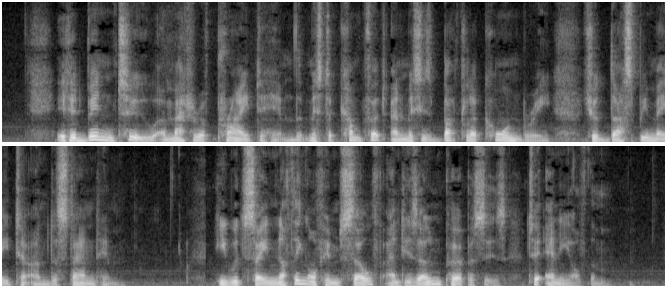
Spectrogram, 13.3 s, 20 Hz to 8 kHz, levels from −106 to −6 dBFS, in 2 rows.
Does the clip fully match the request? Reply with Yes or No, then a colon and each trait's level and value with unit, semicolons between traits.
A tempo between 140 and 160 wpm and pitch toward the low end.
No: average, 170 wpm; low, 115 Hz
